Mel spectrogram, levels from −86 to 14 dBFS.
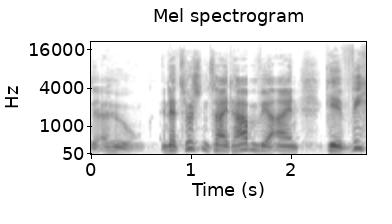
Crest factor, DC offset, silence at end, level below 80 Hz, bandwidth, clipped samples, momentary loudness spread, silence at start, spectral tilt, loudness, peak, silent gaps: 20 dB; under 0.1%; 0 s; -88 dBFS; 19.5 kHz; under 0.1%; 12 LU; 0 s; -3 dB/octave; -29 LUFS; -10 dBFS; none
